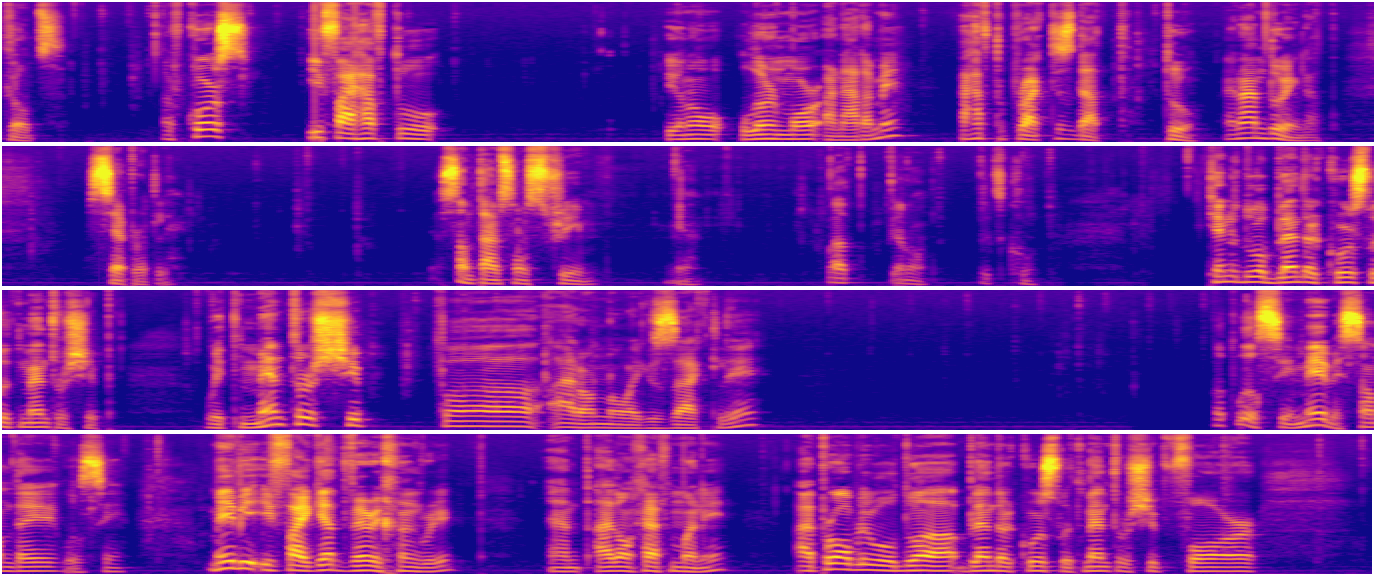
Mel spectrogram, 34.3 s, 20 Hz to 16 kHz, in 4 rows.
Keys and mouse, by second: 0.9 1, 19.0 alt+q, 20.4 g, 27.0 p, 29.3 1.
